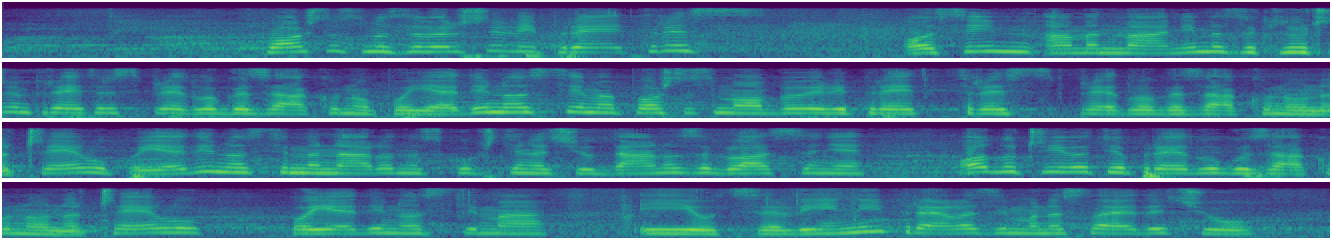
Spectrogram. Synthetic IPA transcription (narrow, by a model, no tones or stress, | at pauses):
po̞ʃt̪o̞smozaʋr̩ʃilipɾeːt̪ɾe̞s | osʋimamand̪maːnimazakʎut͡ʃuje̞mpɾeːt̪ɾespɾe̞ːd̪lˠo̞ɡazaːko̞naupo̞jed̪inost̪imapoʃt̪o̞smoobaʋilipɾeːt̪ɾespɾeːd̪lˠo̞ɡazaːko̞naunat͡ʂeːlˠupo̞jed̪ino̞st̪imanaːɾo̞d̪naskupʃt̪inat͡ɕeud̪aːnuzaɡlˠasaɲe̞ | o̞d̪lˠut͡ʂiːʋat̪iopɾeːd̪lˠo̞ɡuzaːko̞naonat͡ʂeːlˠu | pojed̪inost̪ima | iut̪selinipɾelˠazimonasled̪et͡ɕu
